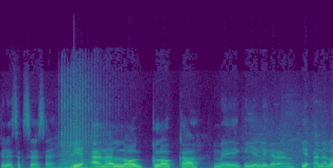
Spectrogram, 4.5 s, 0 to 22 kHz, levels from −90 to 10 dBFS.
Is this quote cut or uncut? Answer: cut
